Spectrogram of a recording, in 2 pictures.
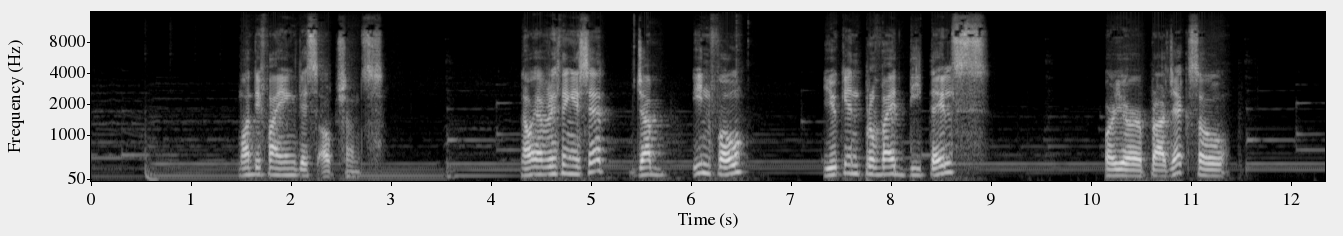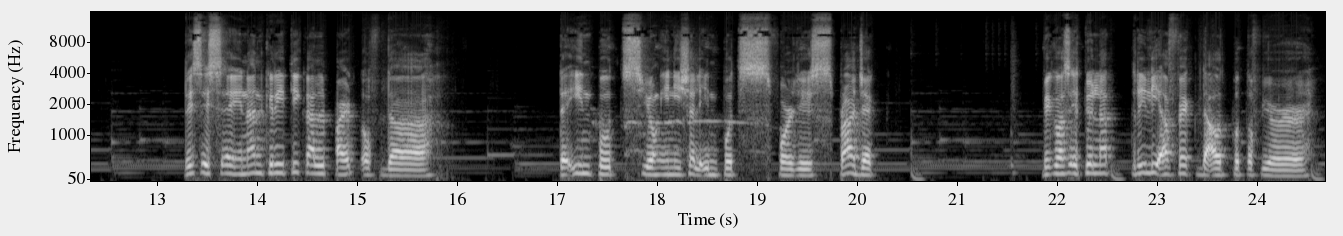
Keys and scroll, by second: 13.1 ctrl+Tab.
